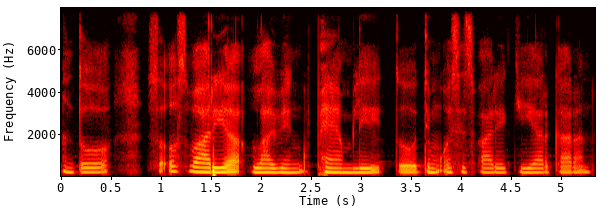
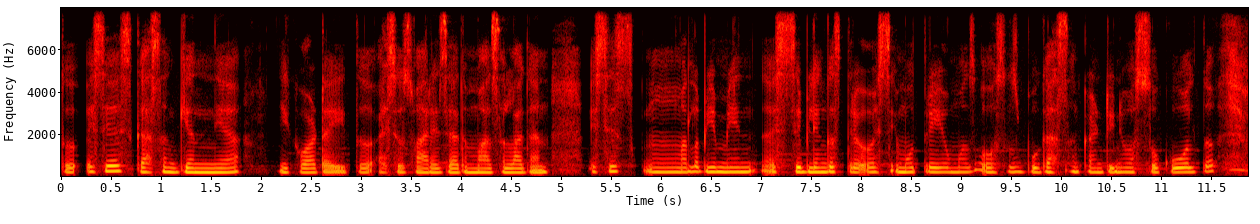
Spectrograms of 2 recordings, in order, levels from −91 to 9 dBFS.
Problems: constant background noise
